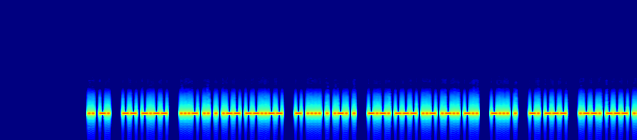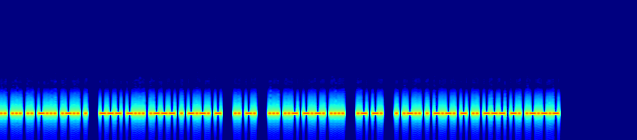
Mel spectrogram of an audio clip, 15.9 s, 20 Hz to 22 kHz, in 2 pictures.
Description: Morse code, heard as a keyed tone, about 50 wpm, 700 Hz. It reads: IN MY VIEW, THERE COULD BE NO POSSIBLE OBJECT IN SUCH AN ELECTION.
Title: Sentences from Top 1500 Words 50wpm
